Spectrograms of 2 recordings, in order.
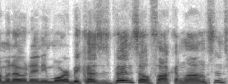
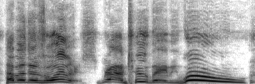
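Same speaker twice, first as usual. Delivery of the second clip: much louder, rising sports-fan whoop; excited cheering; 5 semitones higher, 9 dB louder than usual. Real, not acted. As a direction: hype the team win ending in a whoop. Cheering for hockey team.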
